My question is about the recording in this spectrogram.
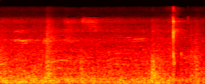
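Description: A pet's claws scratching at a sofa, a low scratchy rustle with a couple of faint clicks.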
